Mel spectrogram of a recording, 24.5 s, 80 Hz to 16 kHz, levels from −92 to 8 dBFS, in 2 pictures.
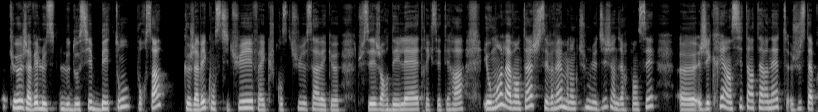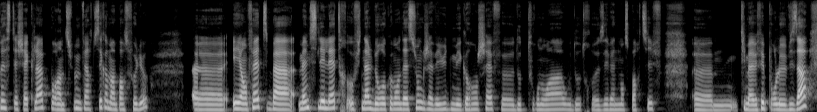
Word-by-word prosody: que 225 0 +7
j'avais 190 -3 +6
le 190 -1 +5
s 190 +2 -1
le 185 -2 -1
dossier 175 +5 +1
béton 195 +9 0
pour 185 - -7
ça, 285 +9 +3 0.3
que 185 - +3
j'avais 175 +5 +5
constitué. 200 +2 +1
Il - - +5
fallait 165 -6 -2
que 170 - -17
je - - -16
constitue 170 +3 -8
le 190 - -2
ça 180 0 -2
avec, 165 -1 -1
heu, 155 0 -2 0.3
tu - - -14
sais, 175 0 +4
genre 170 -2 -1
des 165 0 +1
lettres 175 +1 +2
et 170 - -5
cetera. 170 +3 -4 0.3
Et - - +3
au 200 - +8
moins 275 +11 +4
l'avantage, 240 +5 +3
c'est 225 -8 +1
vrai 215 +7 +1
maintenant 210 -6 +1
que - - -21
tu 205 +4 -4
me - - +1
le 200 - -1
dis, 220 +7 -8
je 260 - -5
viens 230 -6 -2
d'y 180 - -2
repenser, 180 +10 -3 0.4
heu, 170 -1 +4
j'ai 190 +2 +1
créé 280 +9 -1
un 205 -3 +2
site 240 +6 0
internet 220 +1 -1
juste 205 +3 -5
après 195 +4 +1
cet 215 -2 -6
échec-là, 185 +4 -1
pour 195 -5 -3
un 170 - -1
petit 170 +1 -9
peu 210 - -2
me 200 - -2
faire, 190 -1 -4
tu - - -13
sais, 230 - 0
comme 225 -4 -1
un 175 - 0
portfolio. 180 +5 -3 0.7
Heu, 170 -1 +1 0.2
et 195 0 +7
en 180 -1 +4
fait, 240 +3 +2
bah, 175 -2 +5
même 200 +4 +3
si 225 0 -1
les 220 - +7
lettres 215 +1 +1
au - - 0
final 200 +2 +1
de 180 - +2
recommandation 180 +2 +1
que - - -4
j'avais 175 -2 -2
eues 180 - -3
de 175 - -7
mes 170 -1 -1
grands 175 +1 -2
chefs, 185 +1 -5
heu, 165 -1 -4
d'autres 165 0 -8
tournois 170 +1 -4
ou 170 -1 -5
d'autres, 170 +1 -11
heu, 155 +1 -8
événements 165 0 -5
sportifs, 165 +4 -7 0.5
hem, 155 -2 -4
qu'ils 205 - -3
m'avaient 160 -1 +3
fait 200 - +4
pour 170 -3 -2
le 165 -1 +3
visa, 175 - +5
180 Hz, 245 wpm, -23 LUFS, 170-210 Hz, 0.7 s, au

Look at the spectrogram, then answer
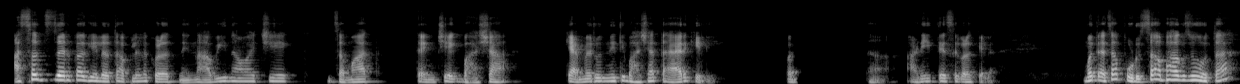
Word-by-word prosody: असंच 225 -2 +2
जर 205 -2 +8
का 200 - +3
गेलं 155 -5 +3
तर 150 - -1
आपल्याला 140 +3 -3
कळत 125 -1 0
नाही. 95 0 -5
नावी 115 +7 -3
नावाची 145 -1 -4
एक 140 -1 -8 0.4
जमात 115 +3 -2 0.4
त्यांची 110 +4 -3
एक 125 -1 -1
भाषा 110 +4 -3 0.6
कॅमेरूने 150 +6 +1
ती - - +1
भाषा 130 -2 0
तयार - - +2
केली. - - -6 0.7
हं, - - -3 0.8
अ, - - -11 0.3
आणि 130 +5 -4
ते 145 - +1
सगळं 130 -4 -3
केलं. - - -9 0.9
मग 185 - +4
त्याचा 185 +7 +4
पुढचा 145 - +4
भाग 210 -2 +6
जो 195 0 +5
होता 160 -1 +3
140 Hz, 155 wpm, -22 LUFS, 125-160 Hz, 0.9 s, जर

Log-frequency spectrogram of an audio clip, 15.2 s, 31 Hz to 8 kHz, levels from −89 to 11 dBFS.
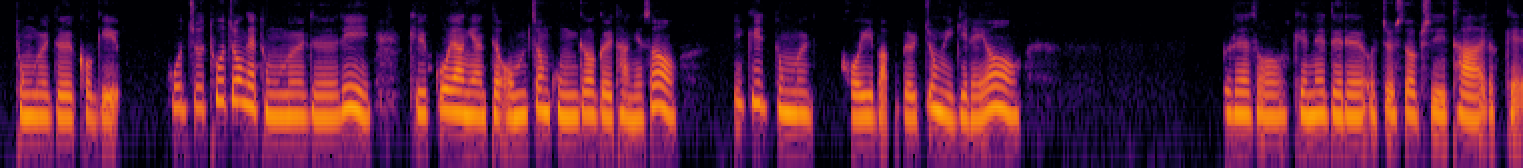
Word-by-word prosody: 동물들 175 -1 0
거기 175 - -3 0.5
호주 225 0 -5
토종의 285 -4 +1
동물들이 175 +1 +1 0.4
길고양이한테 190 -2 +2
엄청 180 +4 +1
공격을 180 -1 +1
당해서 180 +4 0 0.6
희귀 265 -1 -2
동물 190 -3 +2 0.3
거의 175 0 +1
막 - - -3
멸종 175 +5 +1
위기래요. 180 +4 +1 2.0
그래서 185 -3 0
걔네들을 180 -1 +2
어쩔 180 +1 -2
수 185 - -3
없이 95 - -1
다 170 -4 +3
이렇게 - - -5
180 Hz, 225 characters per minute, -20 LUFS, 175-200 Hz, 2.0 s, 다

